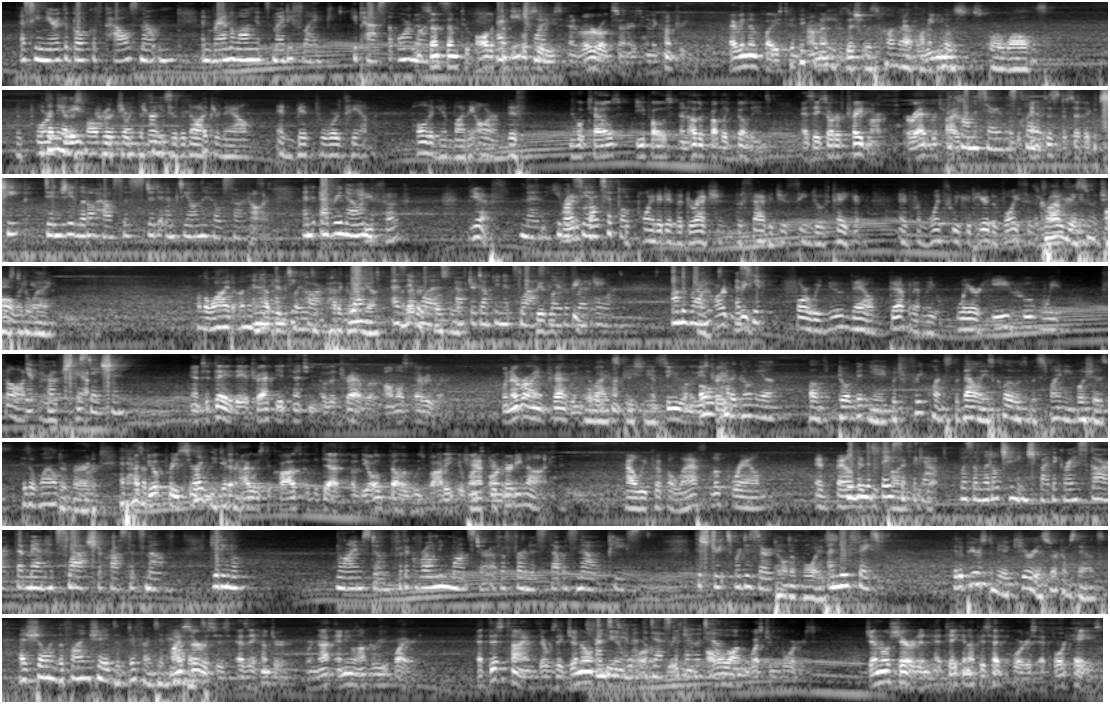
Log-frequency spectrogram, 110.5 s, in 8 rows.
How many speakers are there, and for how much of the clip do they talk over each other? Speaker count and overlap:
four, about 27%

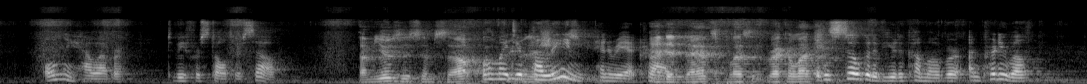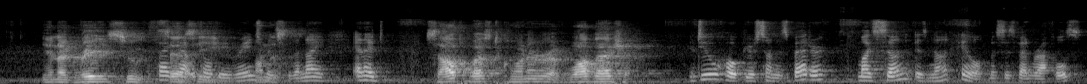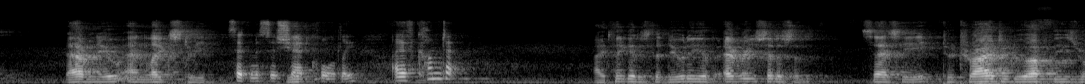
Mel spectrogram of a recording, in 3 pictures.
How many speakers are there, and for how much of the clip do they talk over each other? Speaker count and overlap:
two, about 13%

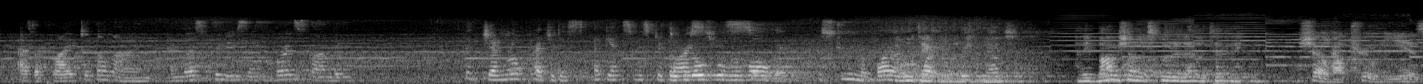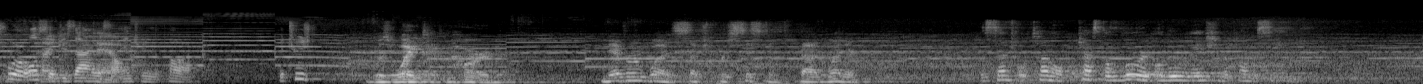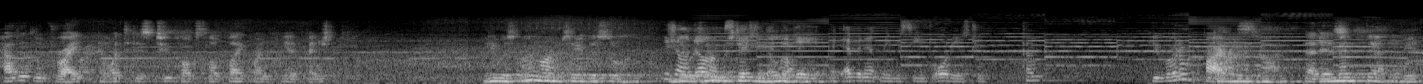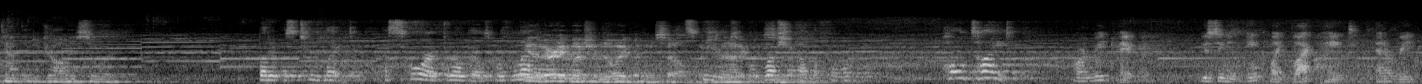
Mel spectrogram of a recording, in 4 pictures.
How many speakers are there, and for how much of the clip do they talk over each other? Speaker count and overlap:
eight, about 15%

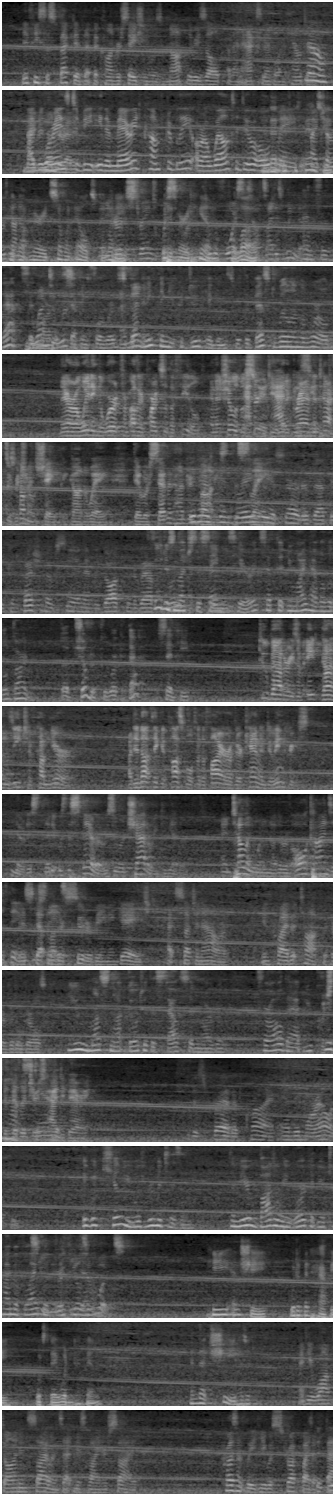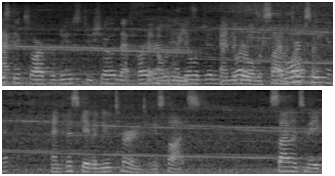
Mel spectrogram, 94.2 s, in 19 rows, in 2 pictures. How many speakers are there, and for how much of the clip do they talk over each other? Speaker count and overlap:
eight, about 21%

